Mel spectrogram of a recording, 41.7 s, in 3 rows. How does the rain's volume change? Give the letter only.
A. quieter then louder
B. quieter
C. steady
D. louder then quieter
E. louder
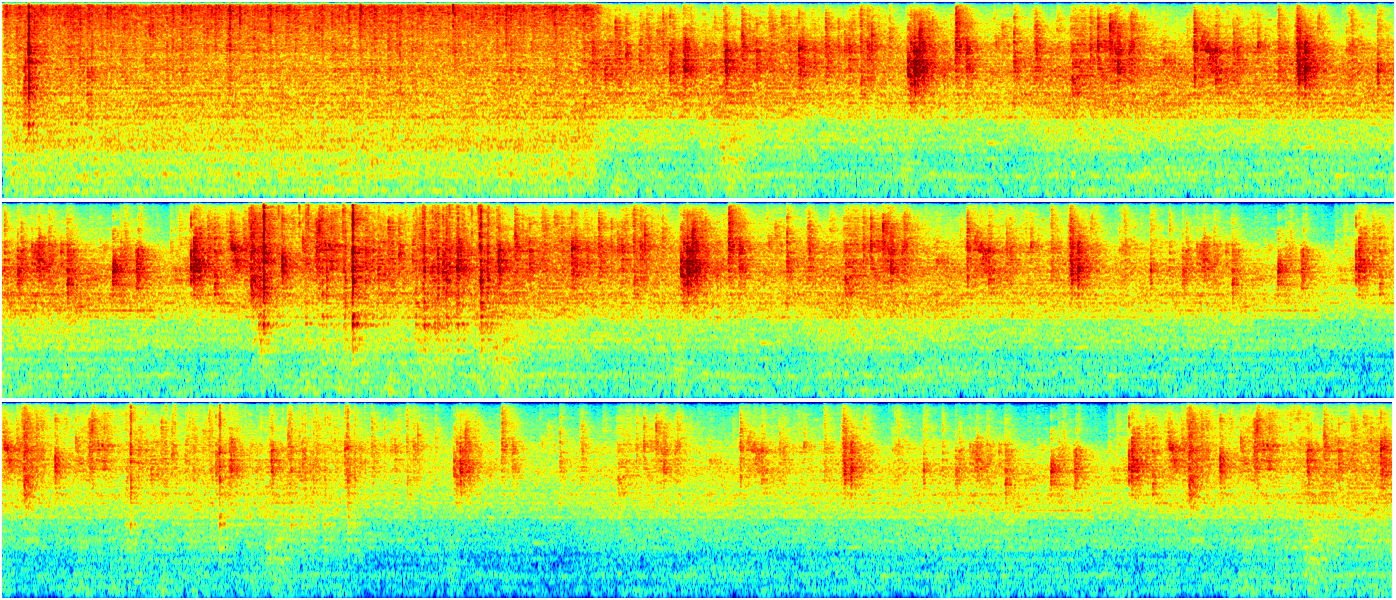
B.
